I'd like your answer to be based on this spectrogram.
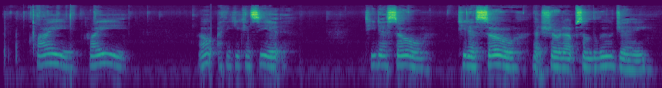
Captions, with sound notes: "Kwai" [Speaking Abenaki] =Hello I think you can see it "Tidesso" [Speaking Abenaki] =Blue Jay That showed up, so, Blue Jay....That was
